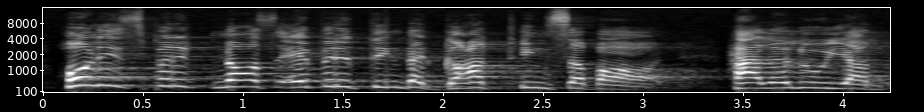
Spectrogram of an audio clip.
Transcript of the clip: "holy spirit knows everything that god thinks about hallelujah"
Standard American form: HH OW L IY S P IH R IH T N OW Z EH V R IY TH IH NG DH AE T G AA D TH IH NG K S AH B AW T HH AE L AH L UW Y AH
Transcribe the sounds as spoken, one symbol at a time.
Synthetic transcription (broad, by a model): HH OW L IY S P IH R IH T N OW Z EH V R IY T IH NG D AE T G AA D T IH NG K S AH B AW T HH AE L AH L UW Y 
